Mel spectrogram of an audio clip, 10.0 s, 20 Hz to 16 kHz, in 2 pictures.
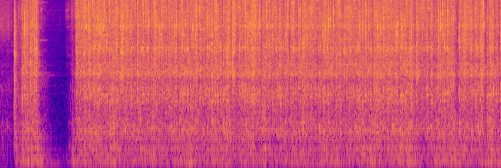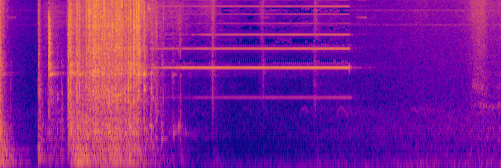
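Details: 1998 Air Commander 3 hovercraft (100 HP) after reassembly, battery charger connected: harsh steady starter grinding for several seconds while cranking, a short second burst, then a fading whine; no spark, engine never fires, starter very hot. Owner suspects something broken in starter.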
